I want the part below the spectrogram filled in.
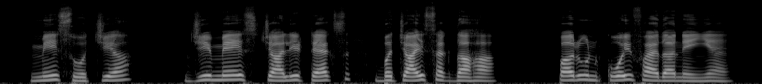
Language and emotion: Dogri, sad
